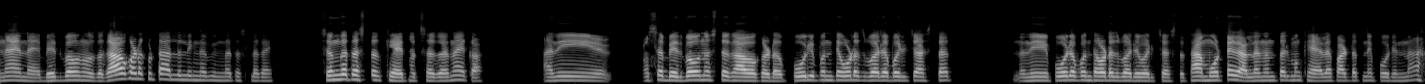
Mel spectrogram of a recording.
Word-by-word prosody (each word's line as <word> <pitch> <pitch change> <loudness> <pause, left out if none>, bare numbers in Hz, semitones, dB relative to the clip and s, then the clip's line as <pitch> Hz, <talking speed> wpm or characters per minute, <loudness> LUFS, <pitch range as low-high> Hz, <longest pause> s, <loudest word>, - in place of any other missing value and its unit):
नाही-नाही, 180 -4 0
भेदभाव 180 +4 0
नव्हता. 175 -3 -4
गावाकडं 255 +6 +7
कुठं 250 -1 -2
आलं 225 -2 -1
लिंग-बिंग 195 -3 -9
असलं 175 -1 -12
काय, 170 0 -10 0.5
संगत 225 +3 +3
असतात, 215 -1 0
खेळतात 175 -1 0
सगळं 170 -1 -1
नाही 210 -1 -1
का 160 0 -4 0.6
आणि 180 -1 -3 0.4
असं 205 +4 -2
भेदभाव 195 +1 +4
नसतं 205 -1 -1
गावाकडं. 170 -2 +4
पोरी 195 +2 +1
पण 200 0 -5
तेवढ्याच 195 -1 0
बरोबरीच्या 185 -1 +1
असतात 190 +2 -4 0.7
आणि 175 +2 -2
पोरं 195 +1 +2
पण 195 0 -3
तेवढ्याच 185 -1 +3
बरोबरीचे 170 -2 -1
असतात. 160 0 -10
हां, 190 0 +6
मोठे 195 +4 +1
झाल्यानंतर 185 +2 +1
मग 195 0 -8
खेळायला 170 -1 -1
पाठवत 180 0 -2
नाही 180 0 -10
पोरींना. 175 +4 -8
185 Hz, 165 wpm, -24 LUFS, 175-200 Hz, 0.7 s, गावाकडं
